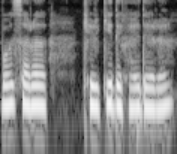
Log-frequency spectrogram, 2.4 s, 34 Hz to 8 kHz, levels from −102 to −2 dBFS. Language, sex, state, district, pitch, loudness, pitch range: Hindi, female, Arunachal Pradesh, Papum Pare, 190 Hz, -14 LUFS, 180-195 Hz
